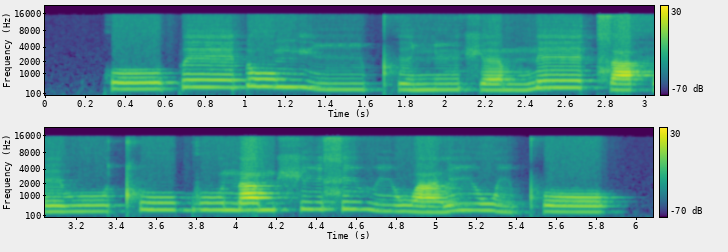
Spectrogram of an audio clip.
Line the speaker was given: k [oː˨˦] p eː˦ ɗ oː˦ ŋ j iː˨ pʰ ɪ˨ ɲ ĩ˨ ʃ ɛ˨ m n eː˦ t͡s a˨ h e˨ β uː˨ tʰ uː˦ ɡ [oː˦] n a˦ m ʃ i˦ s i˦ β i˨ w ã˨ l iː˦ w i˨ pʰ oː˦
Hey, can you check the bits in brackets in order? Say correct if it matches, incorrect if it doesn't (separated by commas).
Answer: incorrect, incorrect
